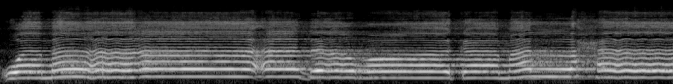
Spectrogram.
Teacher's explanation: Wa ma mim berharokat fathah bertemu dengan alif adalah mad tabi'i, kemudian mad tabi'i bertemu dengan huruf hamzah pisah kalimat, namanya adalah mad jaiz munfasil, panjangnya 4 sampai 5 harokat. · Kemudian ada ro, ada dal sukun. Dal adalah huruf qalqalah. Dal sukun di tengah kalimat namanya qalqalah sughra.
